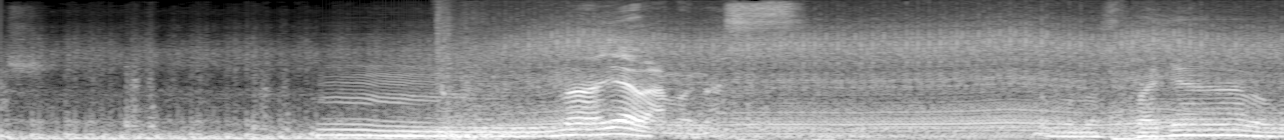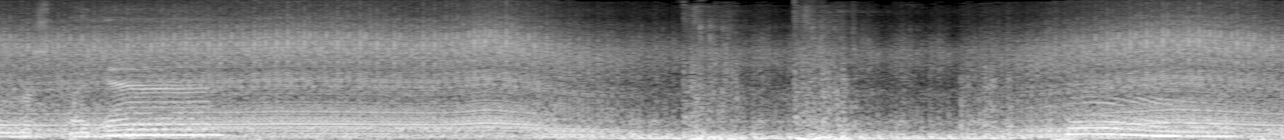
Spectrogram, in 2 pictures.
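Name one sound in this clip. A buggy engine roars and revs up and down.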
